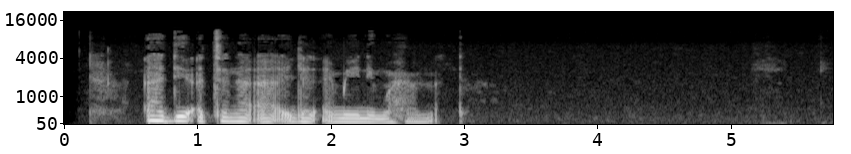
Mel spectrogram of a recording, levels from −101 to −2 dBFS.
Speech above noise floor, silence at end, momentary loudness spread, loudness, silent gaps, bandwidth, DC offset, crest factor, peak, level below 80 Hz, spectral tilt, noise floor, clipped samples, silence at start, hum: 47 dB; 2.8 s; 12 LU; -22 LUFS; none; 11.5 kHz; under 0.1%; 18 dB; -6 dBFS; -56 dBFS; -8 dB/octave; -68 dBFS; under 0.1%; 0.6 s; none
